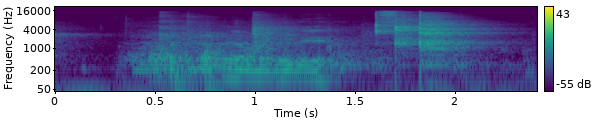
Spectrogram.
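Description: A brief, sharp clink and clatter of tableware near the end, over a few spoken words.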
